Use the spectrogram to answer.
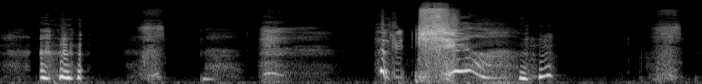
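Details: Quick catching in-breaths, then one loud explosive sneeze with a short trailing voice, while the sneezer tries to stifle or half-stifle sneezes; gasping before sneezing.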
